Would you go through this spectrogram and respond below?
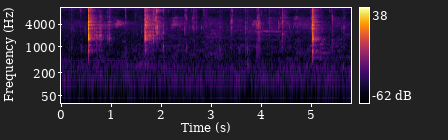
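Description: Someone eating pasta cooked in a mini cooker at home, with a few sharp utensil clinks against a dish over faint chewing and low room noise, no talking.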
